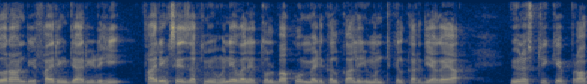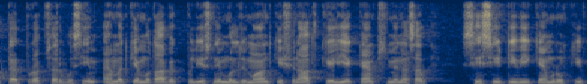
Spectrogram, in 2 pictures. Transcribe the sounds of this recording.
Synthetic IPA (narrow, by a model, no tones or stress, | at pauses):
ɔːɾaːnbʱifʰaːɪɾɪ̃ŋɡd͡ʒaːɾiɾɐɦiːfʰaːɪɾɪ̃ŋɡsezɐxmiɦoːneʋaːlet̪ʊːlbakomeːɖɪkəlkaːleːd͡ʒmʊ̃nt̪əqɪlkɐɾd̪ijaɡɐjaː | juːnɪʋəɾsɪʈikepɾaːk̚ʈəɾpɾoːfʰeːsəɾʋɐsiːmɛɦməd̪̚kemʊt̪aːbɪq̚pʊliːsnemʊlzɪmaːnkiʃɐnaːxt̪̚keliekɛ̃ːmpsmẽnɐsəb | siːsiʈiːʋikɛːmɾõki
